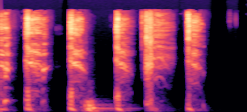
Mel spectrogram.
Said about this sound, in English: Yeah. I can't believe he's making you cough like this.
